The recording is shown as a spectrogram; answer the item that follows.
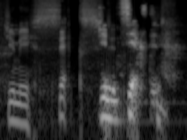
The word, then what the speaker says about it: Sexton: Jimmy Sexton. – Emphasis on the six, am I right? Ew. – No, you are not.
